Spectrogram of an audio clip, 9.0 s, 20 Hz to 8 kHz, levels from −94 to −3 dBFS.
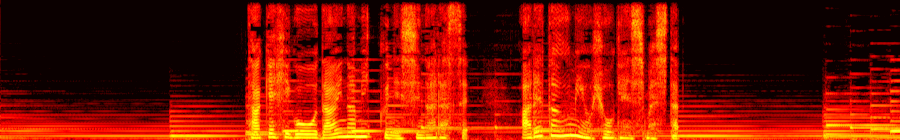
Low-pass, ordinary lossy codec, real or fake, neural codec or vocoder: none; none; real; none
